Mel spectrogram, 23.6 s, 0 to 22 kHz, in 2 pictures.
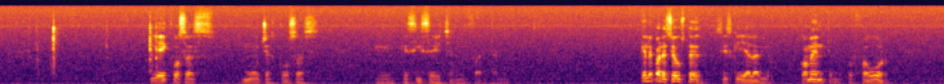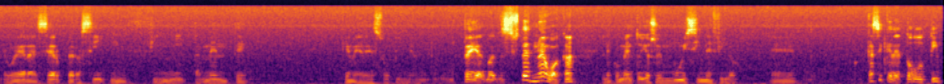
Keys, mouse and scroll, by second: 0.8 ctrl+shift+middle click, 1.9 f, 2.8 click, 3.3-8.8 drag, 11.8-13.0 drag, 13.2 middle click, 14.3-16.6 drag, 16.7 middle click, 19.0-20.7 drag, 21.1 middle click, 23.5 click.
